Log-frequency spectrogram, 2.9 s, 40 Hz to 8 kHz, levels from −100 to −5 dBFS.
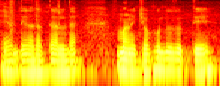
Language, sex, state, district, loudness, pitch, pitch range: Chakma, male, Tripura, Unakoti, -20 LUFS, 100 Hz, 95-105 Hz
